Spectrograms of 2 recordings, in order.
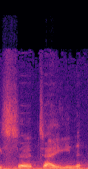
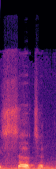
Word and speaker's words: certain: also schhwaff certain certain we don't say certeyn in English we say certain certain and ceremony the Oh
